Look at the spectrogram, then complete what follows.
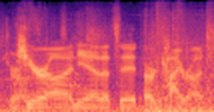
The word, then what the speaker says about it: Chiron: got uh what's the God's name is cherro churro oh now I'm forgetting how to say it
